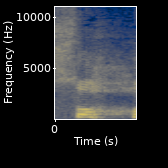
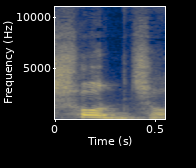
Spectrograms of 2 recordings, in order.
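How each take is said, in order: First: "সহ" with a plain h, as written; spelling pronunciation. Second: "সহ্য" as shojjho, with a doubled jjh; correct pronunciation. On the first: Teacher asking class if it is said so, spelling pronunciation. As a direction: say "সহ" letter by letter as spelled, open h. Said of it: "সহ না". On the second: Teacher giving class the spoken form, correct pronunciation. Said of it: "এটার উচ্চারণ আমরা কি বলি?". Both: Shown as a demonstration.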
